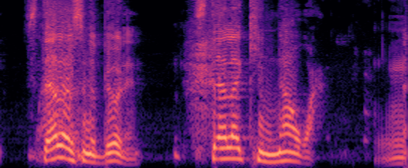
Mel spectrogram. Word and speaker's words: Kinawa: Stella Kinawa. Mm. I say it right? Yes, you did.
